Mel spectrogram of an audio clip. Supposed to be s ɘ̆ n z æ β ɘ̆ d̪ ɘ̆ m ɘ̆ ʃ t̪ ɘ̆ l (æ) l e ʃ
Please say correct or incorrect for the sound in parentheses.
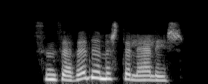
correct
